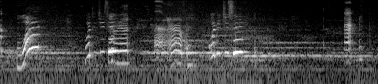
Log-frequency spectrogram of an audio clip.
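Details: Short bursts of high-pitched infant yelling and crying with hiccups, with babbling between them in a quiet room.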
